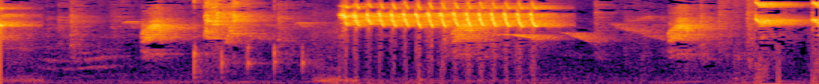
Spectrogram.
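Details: Crested jay, black and brown forms compared, calling actively: scattered short high chips and squeaks, then a loud, fast, even rattle of about a second and a half, followed by more thin rising notes.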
